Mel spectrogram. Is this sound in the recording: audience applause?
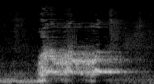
no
